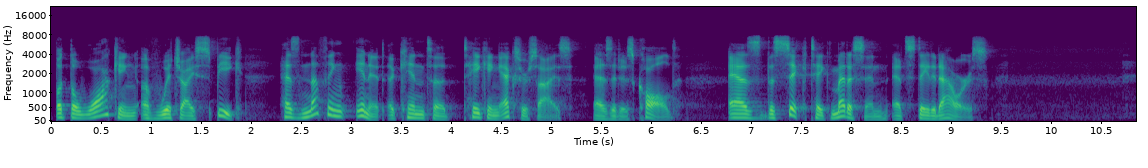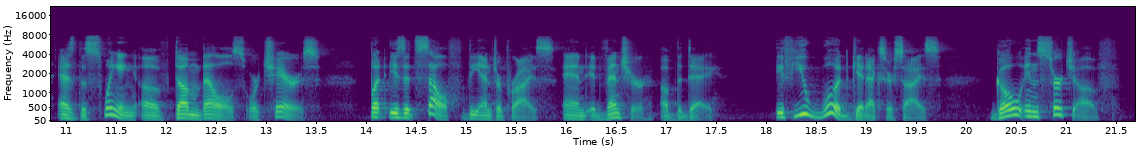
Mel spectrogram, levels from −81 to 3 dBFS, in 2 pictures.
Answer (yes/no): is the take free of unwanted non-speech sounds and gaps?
yes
